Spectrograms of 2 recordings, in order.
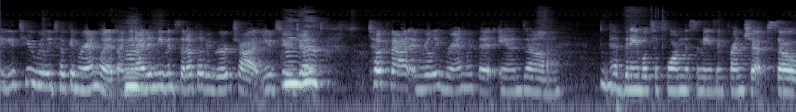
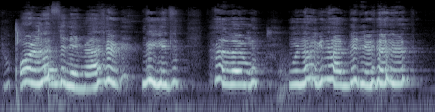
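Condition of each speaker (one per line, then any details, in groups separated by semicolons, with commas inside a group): No condition
Cerebral palsy; uses wheelchair; can speak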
